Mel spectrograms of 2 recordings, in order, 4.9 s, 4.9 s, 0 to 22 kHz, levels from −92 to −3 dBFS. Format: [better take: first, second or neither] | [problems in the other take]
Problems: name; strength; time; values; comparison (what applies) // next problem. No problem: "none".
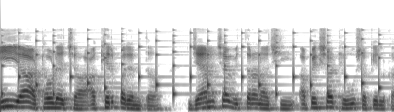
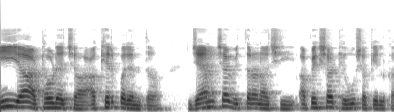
second | background sound (Ringtone); 11 dB below the speech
